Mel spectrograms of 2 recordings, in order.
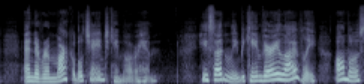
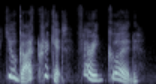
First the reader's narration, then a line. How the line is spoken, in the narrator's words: He was laughing delightedly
